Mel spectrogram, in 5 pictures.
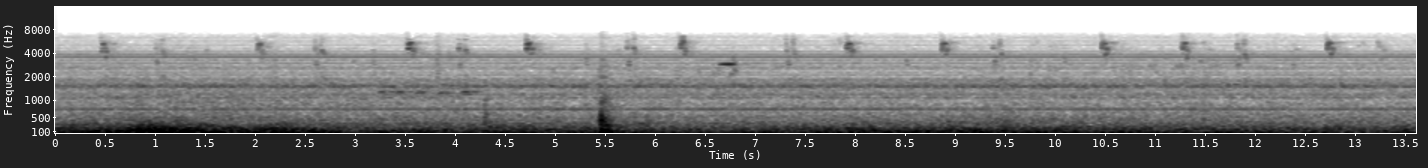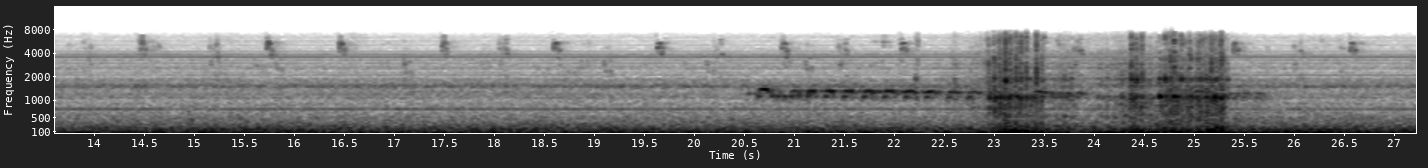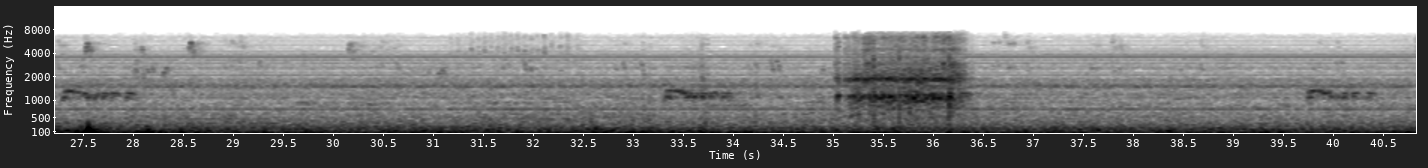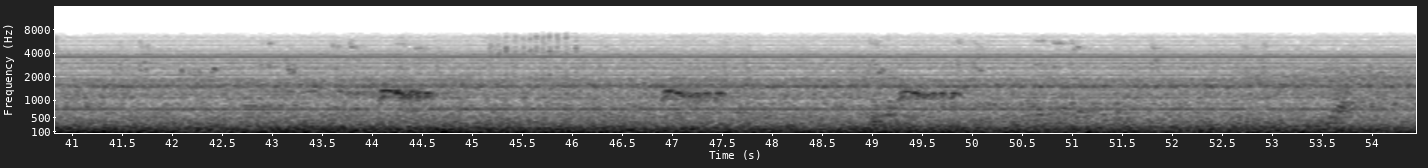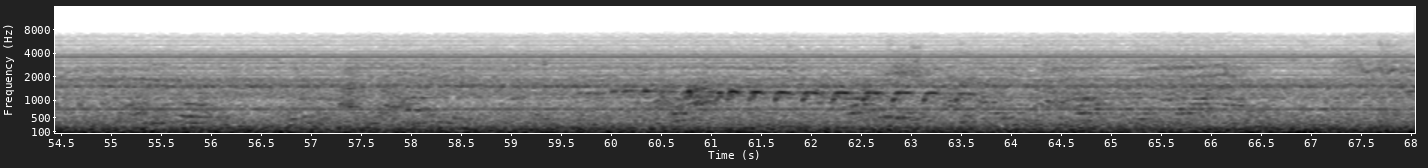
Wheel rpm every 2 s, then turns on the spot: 0, 0, 0, 0, 0, 0, 0, 0, 0, 0, 0, 10, 10, 0, 0, 0, 0, 20, 10, 0, 0, 0, 0, 0, 0, 0, 0, 0, 0, 0, 0, 0, 0, 0.
22-26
